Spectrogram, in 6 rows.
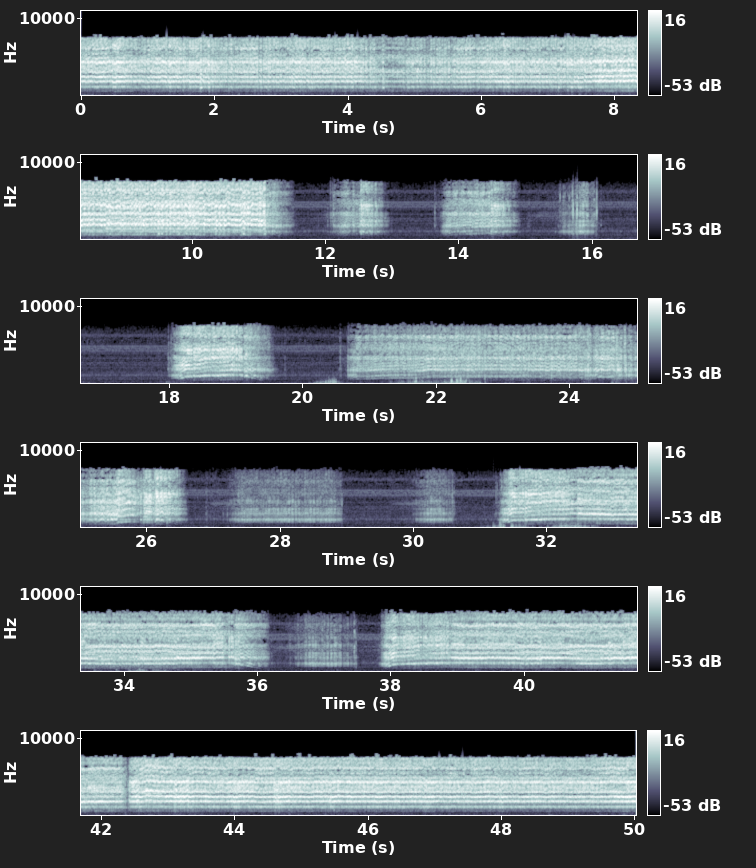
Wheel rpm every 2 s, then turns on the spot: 160, 160, 160, 160, 160, 100, 30, 20, 10, 60, 60, 120, 120, 40, 20, 60, 150, 130, 30, 140, 160, 160, 160, 160, 160.
14-16 26-30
